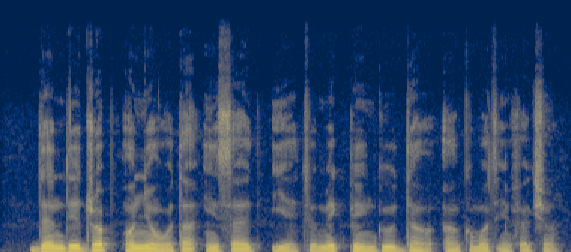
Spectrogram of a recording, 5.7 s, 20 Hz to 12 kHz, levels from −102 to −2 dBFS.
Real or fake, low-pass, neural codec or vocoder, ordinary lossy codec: real; 10.8 kHz; none; none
